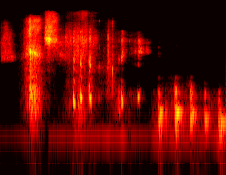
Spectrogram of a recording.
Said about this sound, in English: Don't yawn, you asshole.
